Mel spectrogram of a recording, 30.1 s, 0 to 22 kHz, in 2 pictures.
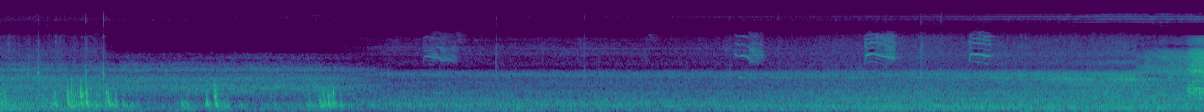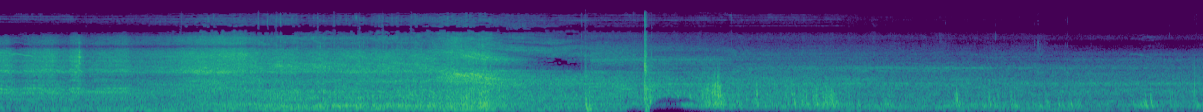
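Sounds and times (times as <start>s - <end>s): toy train motor whine and rattle: 10.9s - 22.7s.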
